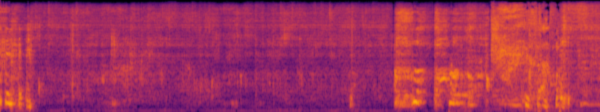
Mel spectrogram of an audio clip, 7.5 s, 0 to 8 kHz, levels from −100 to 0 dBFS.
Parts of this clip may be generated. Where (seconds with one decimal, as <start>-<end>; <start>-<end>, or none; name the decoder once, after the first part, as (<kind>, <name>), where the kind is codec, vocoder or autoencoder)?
0.0-6.3 (codec, SNAC); 7.0-7.5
